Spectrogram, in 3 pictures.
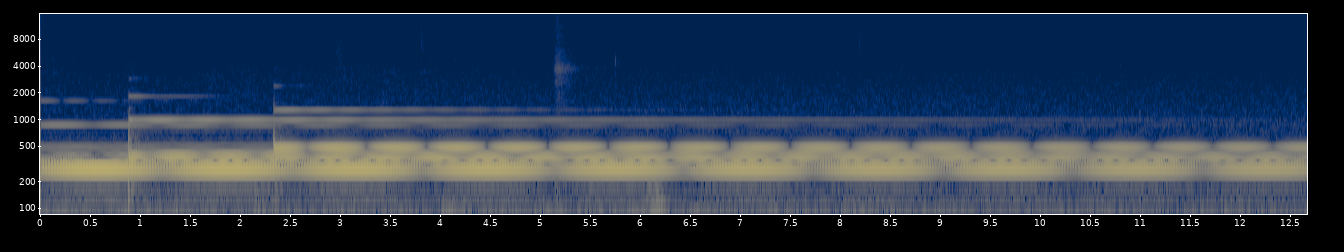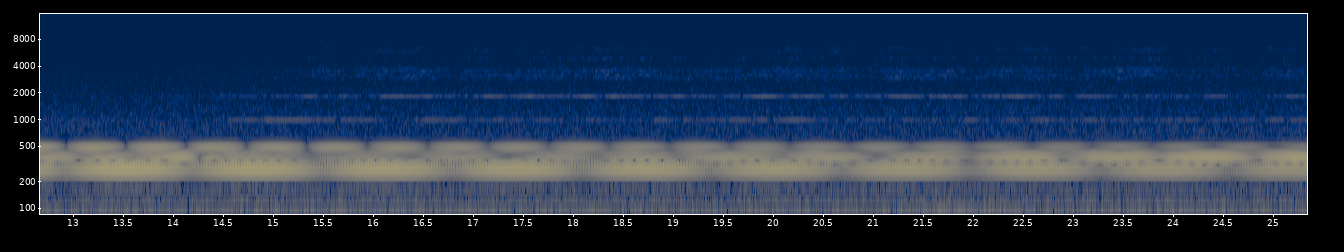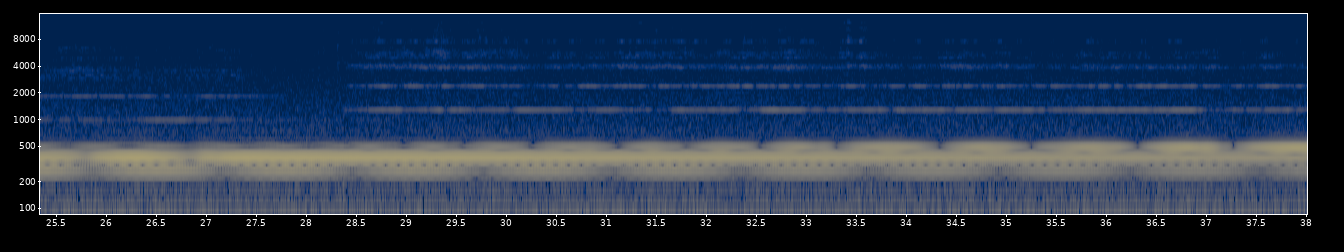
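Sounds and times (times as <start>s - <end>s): crystal singing bowls ringing: 0.0s - 38.0s.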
